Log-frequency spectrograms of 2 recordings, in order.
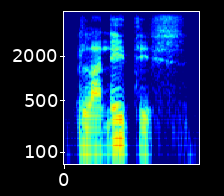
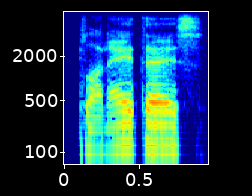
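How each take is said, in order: First: It is said in the Byzantine or modern Greek style. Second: It is said in the older, classical Greek style.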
